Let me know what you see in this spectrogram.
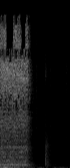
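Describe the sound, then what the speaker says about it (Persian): A can of hair spray releases one loud, steady hiss for about half a second close by while hair is being styled, then cuts off, leaving a faint quiet room. "بعد اینکه اسپری میکنم، وقتی اسپری میکنی حتی باعث میشه که طولانی مدت اسپری موهایش ما بکنه"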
